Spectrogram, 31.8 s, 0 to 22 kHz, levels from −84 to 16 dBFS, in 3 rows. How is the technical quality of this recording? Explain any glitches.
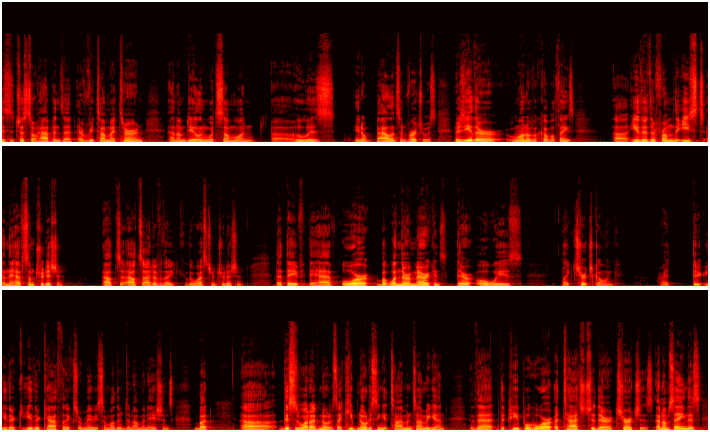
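One glitch stands out in this speech recording. At 28.63 to 28.67 s, a corrupt frame muted event leaves an abrupt 36 ms hole of pure silence, consistent with one damaged compressed frame that the decoder rejected and the player blanked. Unlike a buffer dropout, timing stays intact, and unlike concealment, nothing fills the gap.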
